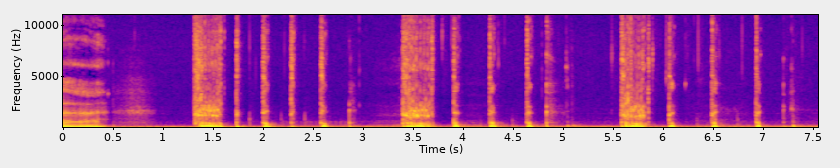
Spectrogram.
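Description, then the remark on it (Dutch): A voice imitates a pain-relieving pulsing wave with a series of short mouth clicks, broken by three breathy whooshes, over a low steady hum. The pulses start quicker and gradually spread out. “Hoe klinkt zo'n pijnstillende golf ongeveer? Kun je dat voordoen?”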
